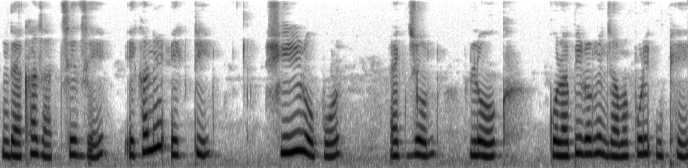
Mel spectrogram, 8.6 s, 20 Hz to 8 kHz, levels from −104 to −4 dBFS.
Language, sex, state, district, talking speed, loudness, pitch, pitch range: Bengali, female, Jharkhand, Sahebganj, 100 wpm, -13 LUFS, 255 Hz, 240-275 Hz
